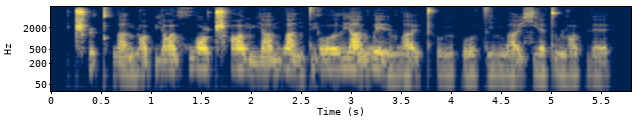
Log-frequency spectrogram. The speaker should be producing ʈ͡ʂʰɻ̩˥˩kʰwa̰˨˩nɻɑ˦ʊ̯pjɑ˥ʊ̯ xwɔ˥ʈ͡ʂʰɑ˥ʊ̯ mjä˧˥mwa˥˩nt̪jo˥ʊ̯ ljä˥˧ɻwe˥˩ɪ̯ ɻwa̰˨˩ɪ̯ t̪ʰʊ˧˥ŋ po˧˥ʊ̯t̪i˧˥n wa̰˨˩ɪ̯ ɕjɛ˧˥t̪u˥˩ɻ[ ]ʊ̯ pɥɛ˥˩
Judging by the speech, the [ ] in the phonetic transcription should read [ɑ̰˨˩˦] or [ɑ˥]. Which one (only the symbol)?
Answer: ɑ˥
